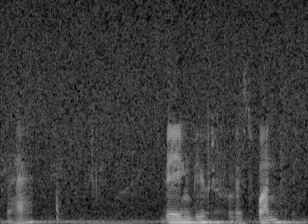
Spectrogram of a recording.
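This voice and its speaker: A low-pitched, brooding male lodger in an old radio thriller. He speaks formally, with menacing intensity, on a noisy vintage recording. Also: unhurried, fairly bright tone. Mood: menacing, fervent. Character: brooding, fanatical male lodger obsessed with evil beauty. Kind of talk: 1940s radio suspense acting.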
